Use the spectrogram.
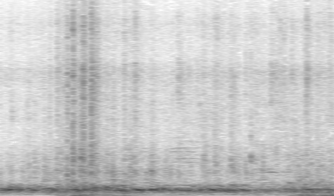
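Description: Sialkoti pigeons coo in a steady, close, low-pitched rolling murmur that repeats continuously with no talk over it.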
